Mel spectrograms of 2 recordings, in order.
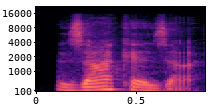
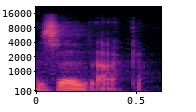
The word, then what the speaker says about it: Zaka: Zaka, not Zazaka.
